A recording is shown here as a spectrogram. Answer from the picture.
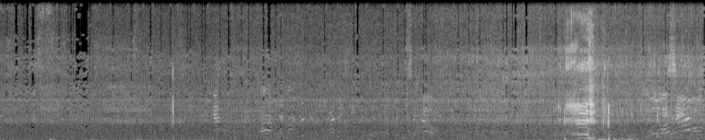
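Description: Steady rush of water running down the lanes of a fibreglass water slide, with a few low thumps in the first two seconds. Loud voices break in near the end.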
